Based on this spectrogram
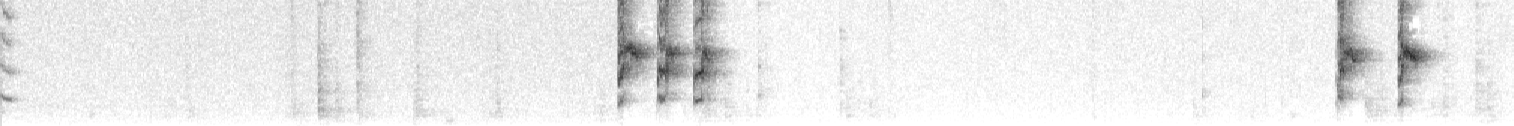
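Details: Rosy-faced lovebird at home chirping in bursts: a rapid run of three shrill, scratchy notes, a pause, then two more sharp chirps, with faint rustling earlier.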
